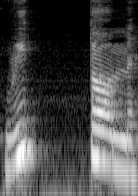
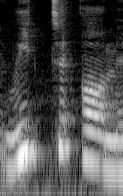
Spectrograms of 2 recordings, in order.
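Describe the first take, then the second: Both takes have the same delivery.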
